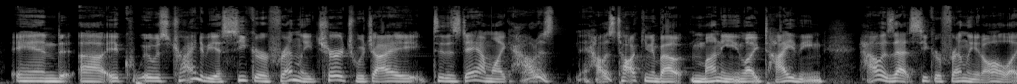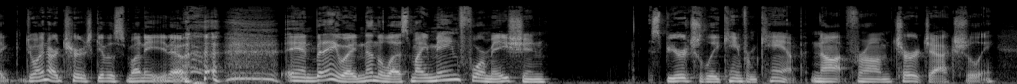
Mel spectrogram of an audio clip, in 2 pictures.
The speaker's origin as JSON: {"language": "English", "area": "Dallas-Fort Worth area", "region": "Texas", "country": "United States", "tie": "born or raised there", "also_born_or_lived": "Michigan", "said": "I moved from Michigan back to Texas and, um, lived again in the Dallas-Fort Worth area really since that time. uh, from sixth grade on"}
